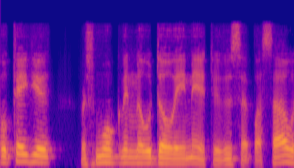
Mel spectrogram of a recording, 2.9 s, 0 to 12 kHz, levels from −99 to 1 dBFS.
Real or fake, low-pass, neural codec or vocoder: fake; 7.2 kHz; codec, 16 kHz, 0.5 kbps, X-Codec, HuBERT features, trained on balanced general audio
